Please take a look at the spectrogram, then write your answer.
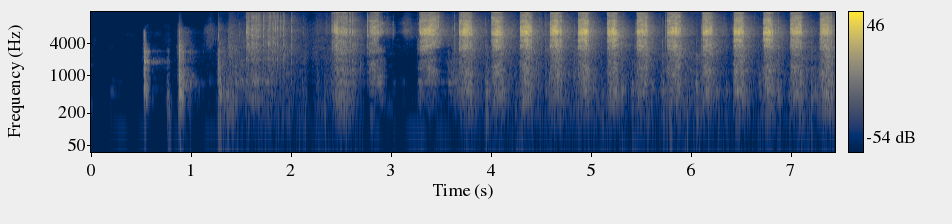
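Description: A ratchet tightens an engine bolt on a Yamaha MT 125 motorcycle, clicking in a quick, even series of close strokes after a few scattered taps and rubs at the start.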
